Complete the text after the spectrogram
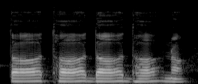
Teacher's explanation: अब त वर्ग, इसका उच्चारण दंत से होता है, त थ, देखिए जी इसमें दांत में सटेगा, त थ द ध न।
